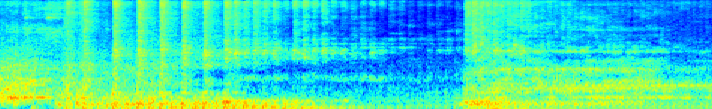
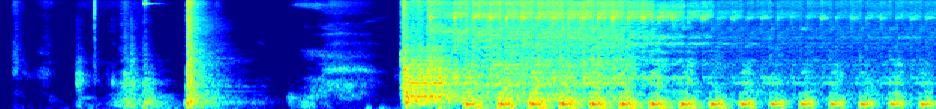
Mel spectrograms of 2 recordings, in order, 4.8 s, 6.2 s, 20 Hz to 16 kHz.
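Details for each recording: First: Snapper 150Z zero-turn mower, 21 hp with a 42-inch cut, after fuel line and fuel pump work: it cranks for several seconds, then starts without carb cleaner and runs steadily. It works like new. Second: Snapper 150Z zero-turn mower, 21 hp engine, full throttle and full choke: even starter cranking about two and a half pulses a second for several seconds without firing; no start, traced to a broken choke shaft.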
